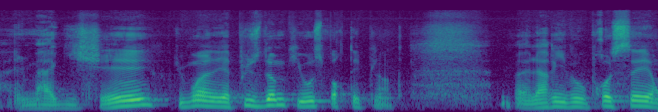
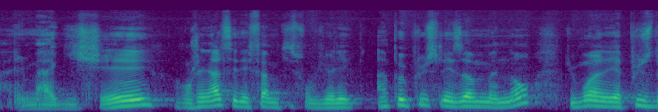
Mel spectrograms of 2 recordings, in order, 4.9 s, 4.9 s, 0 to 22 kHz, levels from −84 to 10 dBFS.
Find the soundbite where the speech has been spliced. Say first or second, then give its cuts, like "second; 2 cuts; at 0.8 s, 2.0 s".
first; 2 cuts; at 1.2 s, 3.9 s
